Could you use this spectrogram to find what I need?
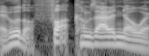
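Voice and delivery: ordinary delivery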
